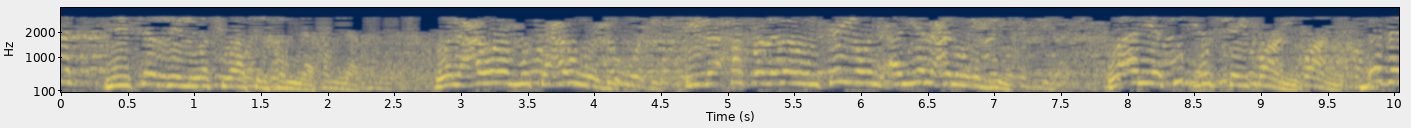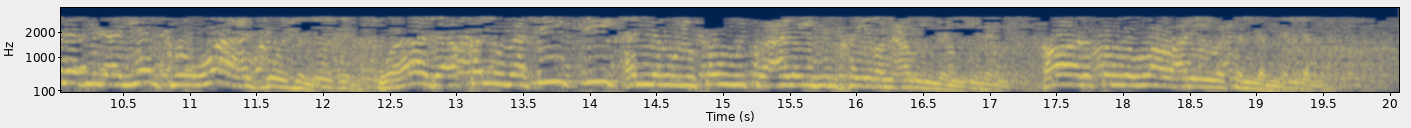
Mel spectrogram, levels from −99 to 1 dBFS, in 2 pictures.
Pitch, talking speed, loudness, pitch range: 255 Hz, 110 wpm, -16 LUFS, 210-290 Hz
